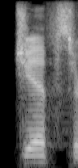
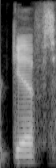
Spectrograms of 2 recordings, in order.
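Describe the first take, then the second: First: "gifs" with a soft g, like "jifs"; soft-g pronunciation. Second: "gifs" with a hard g, as in "gift"; hard-g pronunciation. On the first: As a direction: start "gifs" with a j sound. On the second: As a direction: start "gifs" with a hard g sound. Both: Shown as a demonstration. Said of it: "however you pronounce it".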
